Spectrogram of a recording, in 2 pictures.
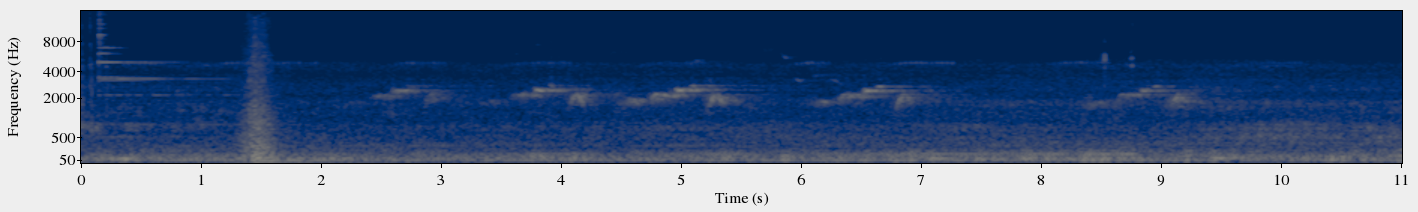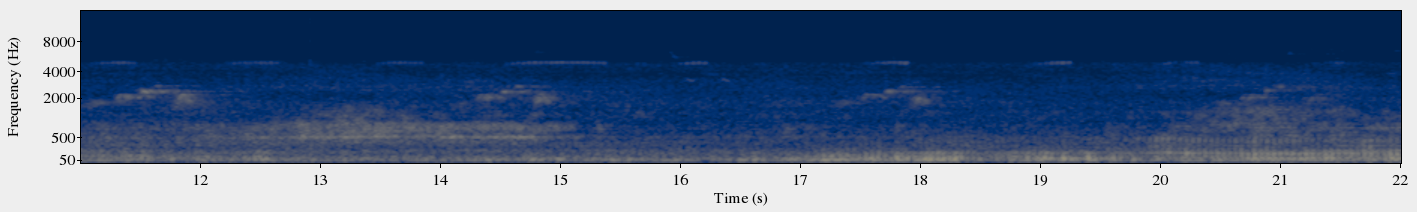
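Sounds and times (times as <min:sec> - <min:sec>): faint high thin notes: 0:00.0 - 0:02.1
low rumble: 0:01.2 - 0:02.3.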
